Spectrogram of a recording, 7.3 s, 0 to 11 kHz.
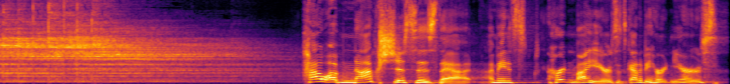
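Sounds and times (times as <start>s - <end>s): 
gong or cymbal struck, bright metallic clang: 0.0s - 3.0s
speech: 3.1s - 7.2s.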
